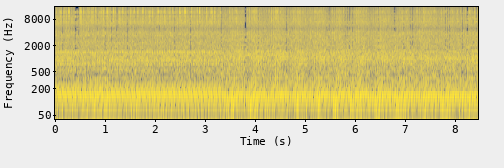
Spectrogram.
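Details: Coleman Powermate Pulse 1850 generator, which surged over a year ago, after carburetor cleaning and fuel line, filter and recoil rope replacement, running outdoors with air box back on, mixture screw at two and a quarter turns out: steady, even buzz, no hunting or surging; normal running.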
